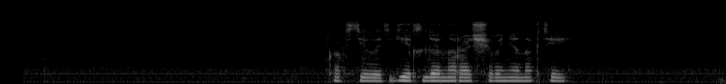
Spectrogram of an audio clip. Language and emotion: Russian, neutral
